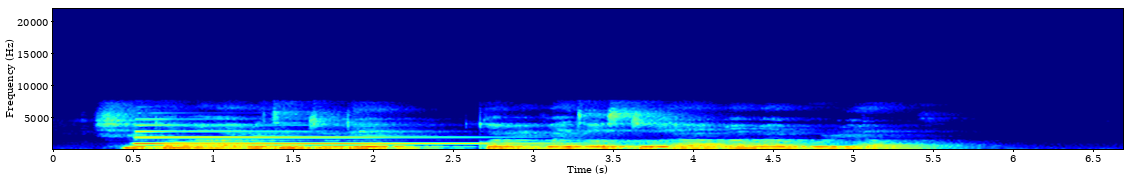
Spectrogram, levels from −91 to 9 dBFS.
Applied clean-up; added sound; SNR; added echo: none; Wind instrument, woodwind instrument; 7 dB; reverberation time 1.0 s.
